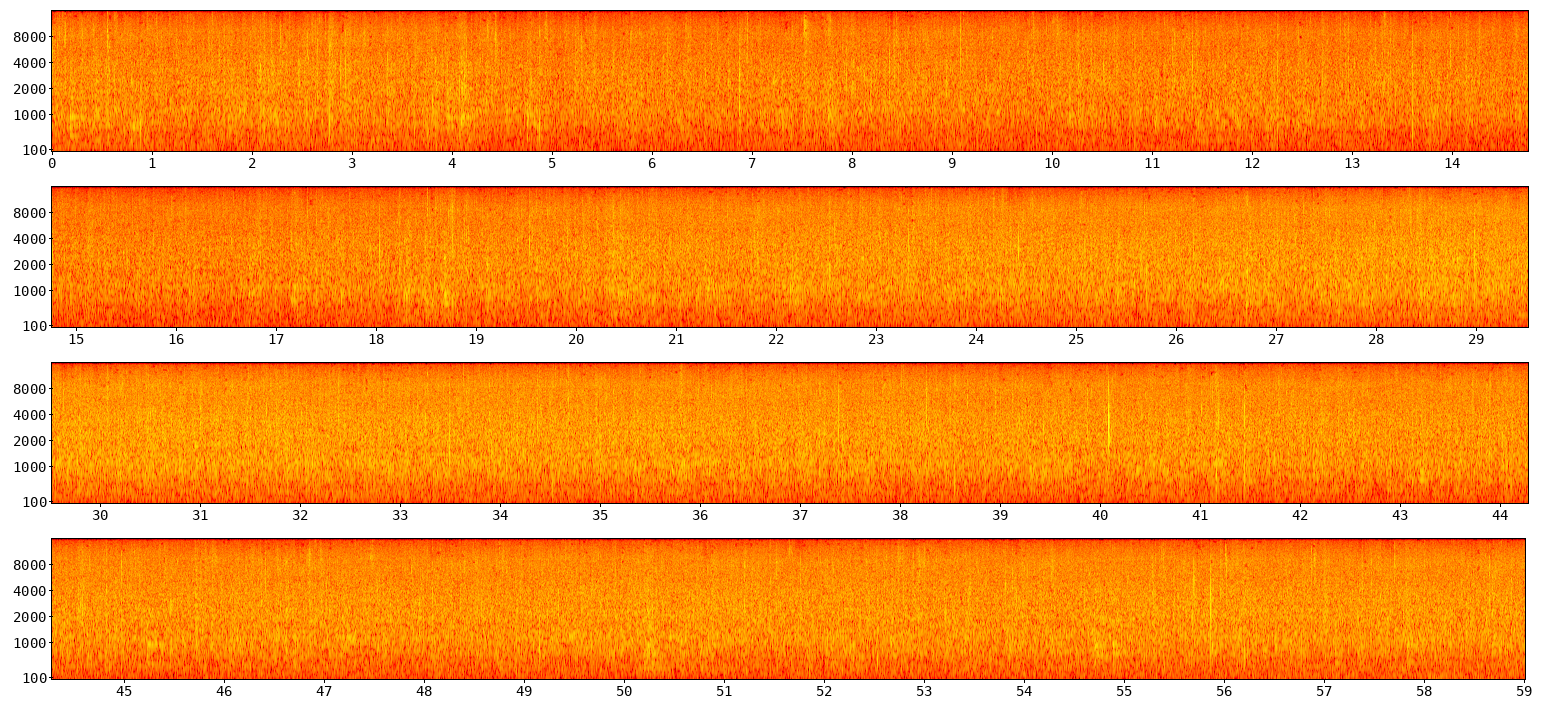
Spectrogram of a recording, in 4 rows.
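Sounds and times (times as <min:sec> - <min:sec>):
steady rain hiss: 0:00.0 - 0:59.0
raindrop ticks: 0:03.7 - 0:05.0.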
